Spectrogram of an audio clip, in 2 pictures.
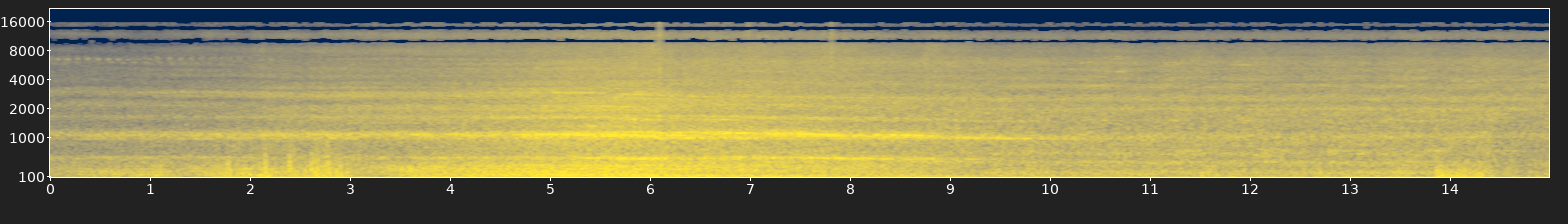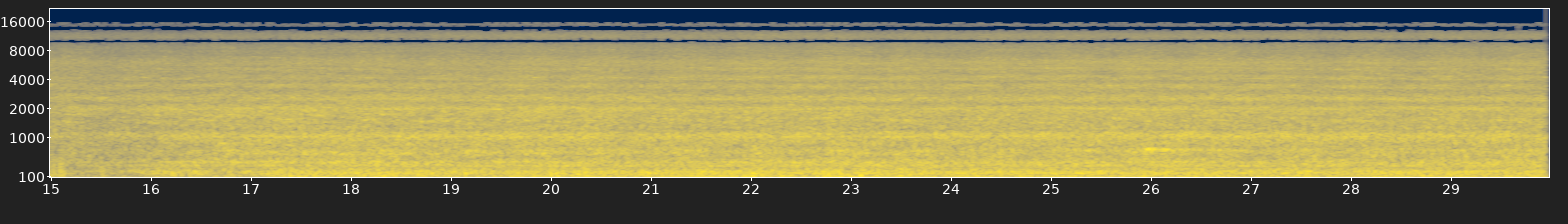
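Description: Diesel-hauled coal train passing close by: loudest about five seconds in, when the front of the train goes by with a high steady tone that sags slightly in pitch as it fades. After that a long string of coal hopper wagons rolls past with a steady rolling noise on the rails.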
